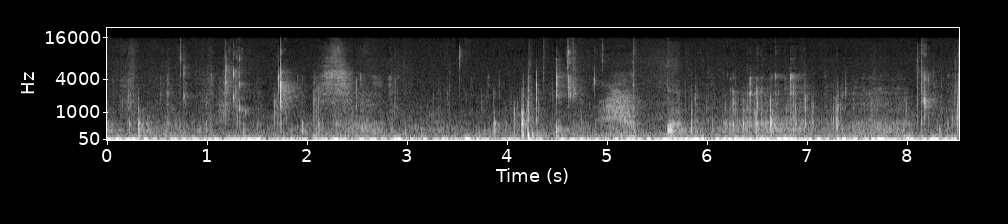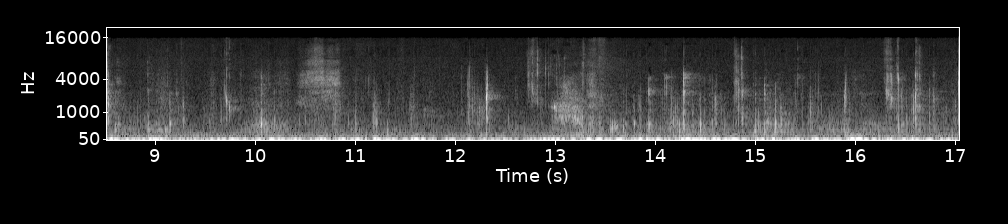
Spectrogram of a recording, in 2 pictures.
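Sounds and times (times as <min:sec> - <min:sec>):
wet chewing and lip-smacking: 0:00.2 - 0:05.1, 0:05.7 - 0:17.0.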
